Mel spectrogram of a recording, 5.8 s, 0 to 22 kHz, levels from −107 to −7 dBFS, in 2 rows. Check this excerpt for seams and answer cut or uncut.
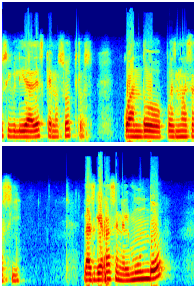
uncut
